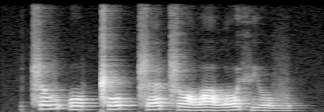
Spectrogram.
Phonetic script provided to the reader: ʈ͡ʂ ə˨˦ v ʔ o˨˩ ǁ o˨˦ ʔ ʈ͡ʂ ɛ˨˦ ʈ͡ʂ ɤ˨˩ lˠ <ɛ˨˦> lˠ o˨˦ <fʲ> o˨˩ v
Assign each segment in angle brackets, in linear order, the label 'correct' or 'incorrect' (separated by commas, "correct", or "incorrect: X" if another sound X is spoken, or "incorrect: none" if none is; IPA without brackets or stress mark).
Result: incorrect: ɛ˨˩, correct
